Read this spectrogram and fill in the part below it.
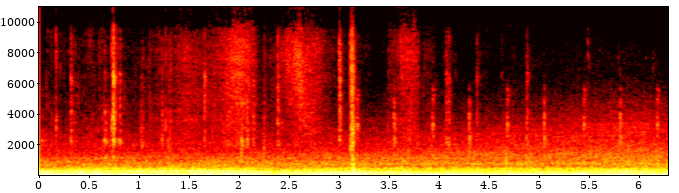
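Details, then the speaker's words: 2014 Chevrolet Silverado, 147,000 miles, with prior transmission shudder after trailer towing, tested after attempted fix: highway acceleration to 85 with engine and road rumble climbing evenly, no pulsing shudder, smooth shifting all the way up. "now is when I should have heard it. Wow. I'm at 85. Smooth shifted all the way up to 85."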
